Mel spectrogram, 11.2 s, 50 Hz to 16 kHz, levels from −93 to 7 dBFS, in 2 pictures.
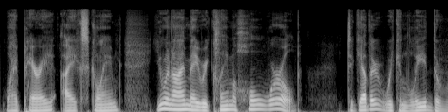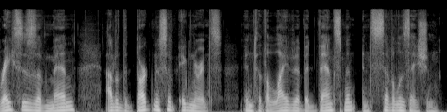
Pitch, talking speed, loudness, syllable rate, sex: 105 Hz, 175 wpm, -20 LUFS, 5.7 syllables/s, male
